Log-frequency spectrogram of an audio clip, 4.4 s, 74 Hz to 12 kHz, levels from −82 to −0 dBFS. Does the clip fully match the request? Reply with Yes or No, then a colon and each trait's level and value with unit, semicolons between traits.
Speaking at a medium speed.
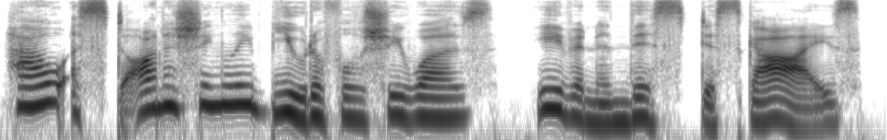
No: slow, 120 wpm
